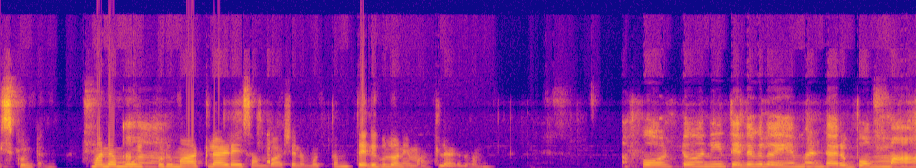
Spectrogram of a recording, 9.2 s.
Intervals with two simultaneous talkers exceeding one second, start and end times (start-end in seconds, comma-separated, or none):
none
